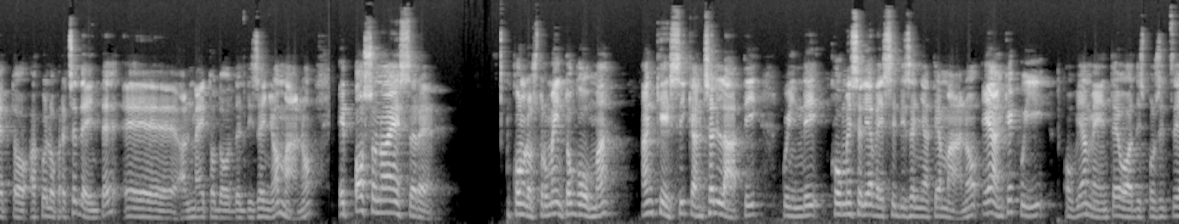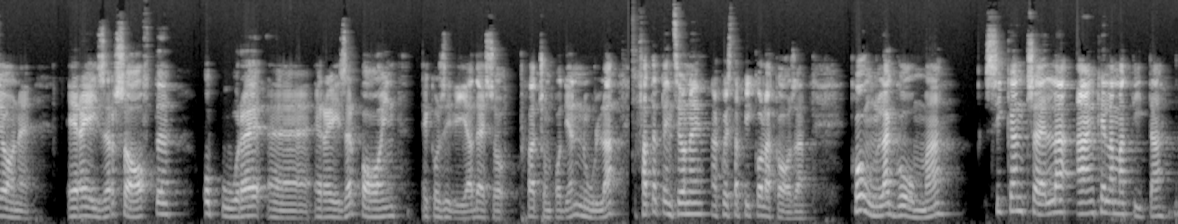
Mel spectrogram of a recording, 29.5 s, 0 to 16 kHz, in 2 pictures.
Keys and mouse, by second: 4.1 click, 6.5 click, 7.0 click, 9.2 click, 13.3 f, 14.3 click, 15.8 ctrl+z, 17.8 click, 19.4 click, 20.2 ctrl+z, 20.6 ctrl+z, 21.0 ctrl+z, 21.3 ctrl+z, 21.6 ctrl+z, 25.1 f, 26.3 click, 28.8 ctrl+z, 29.3 click.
